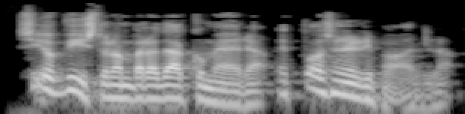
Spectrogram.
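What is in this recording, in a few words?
"ambarada", Italian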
